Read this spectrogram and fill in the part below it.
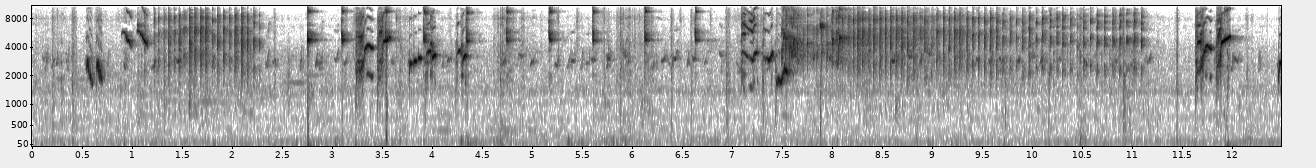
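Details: Female greater green leafbird chirping: sharp, whistled notes that slur up and down, given singly and in quick clusters, alternating with long harsh, buzzy chattering bursts of about a second each, in an otherwise quiet background.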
